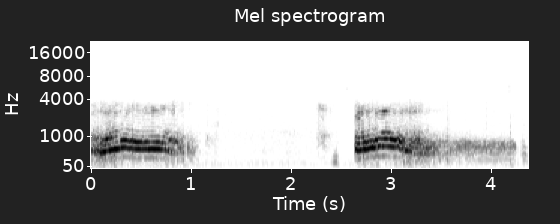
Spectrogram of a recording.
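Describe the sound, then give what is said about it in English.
A female dog whimpers twice, each a drawn-out, high, wavering whine with a short pause between them. The second whimper trails off into a lower, fading moan. “Poor dog.”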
